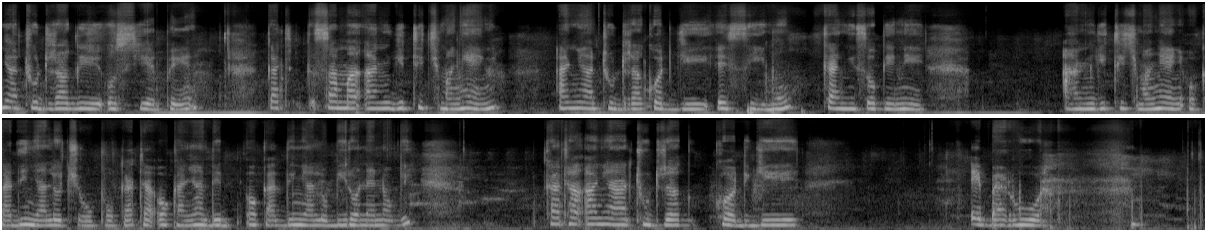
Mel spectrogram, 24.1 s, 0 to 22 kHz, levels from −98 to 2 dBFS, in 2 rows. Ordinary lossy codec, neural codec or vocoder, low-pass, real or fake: none; codec, 44.1 kHz, 7.8 kbps, DAC; none; fake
